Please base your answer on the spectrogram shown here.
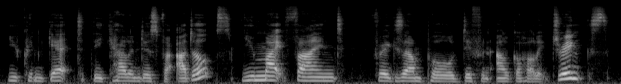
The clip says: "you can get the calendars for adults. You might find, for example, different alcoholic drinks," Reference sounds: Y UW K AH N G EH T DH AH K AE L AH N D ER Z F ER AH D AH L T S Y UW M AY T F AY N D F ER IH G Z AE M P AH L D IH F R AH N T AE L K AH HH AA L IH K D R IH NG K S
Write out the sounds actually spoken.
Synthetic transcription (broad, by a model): Y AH K AH N G EH T DH AH K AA L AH N D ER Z F ER AH D AH L T S Y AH M AY T F AY N D F ER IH G Z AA M P AH L D IH F R AH N T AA L K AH HH AA L IH K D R IH NG K S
